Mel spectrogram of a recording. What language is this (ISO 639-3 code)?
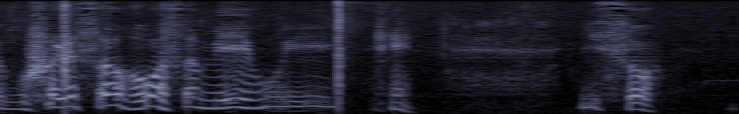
por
